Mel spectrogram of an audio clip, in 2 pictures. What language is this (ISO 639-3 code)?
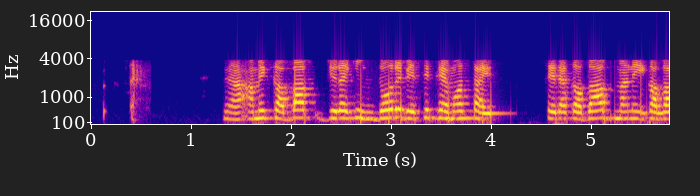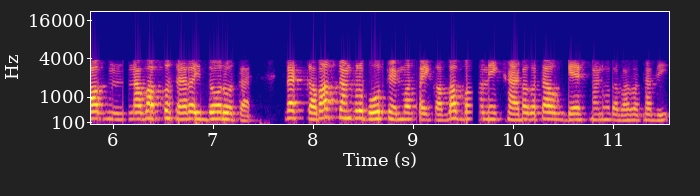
ori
